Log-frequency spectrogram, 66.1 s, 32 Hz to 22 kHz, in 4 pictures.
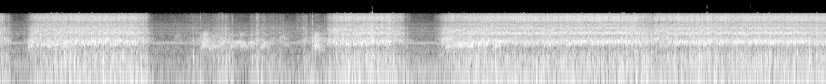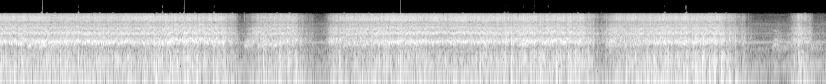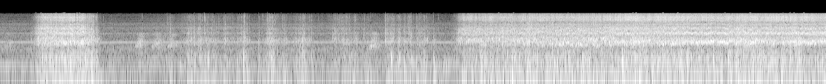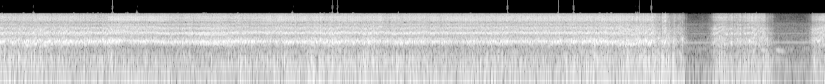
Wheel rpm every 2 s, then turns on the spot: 120, 90, 20, 110, 100, 220, 200, 230, 230, 220, 170, 110, 220, 220, 160, 150, 30, 80, 10, 30, 20, 120, 180, 210, 220, 220, 220, 220, 230, 230, 230, 130, 90.
2-6 34-42 64-66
